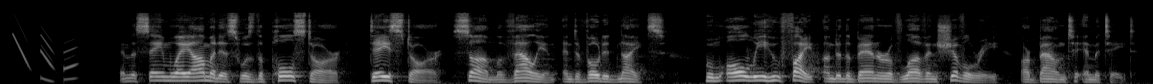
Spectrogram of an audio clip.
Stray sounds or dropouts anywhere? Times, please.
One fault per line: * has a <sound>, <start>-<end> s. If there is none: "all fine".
* has a chirp, 0.1-0.8 s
